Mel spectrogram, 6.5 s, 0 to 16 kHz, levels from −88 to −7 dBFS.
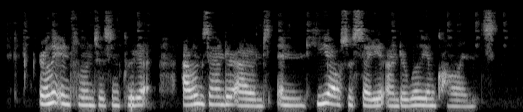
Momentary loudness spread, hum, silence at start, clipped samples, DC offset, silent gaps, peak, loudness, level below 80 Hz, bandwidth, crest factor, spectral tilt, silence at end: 14 LU; none; 0.5 s; under 0.1%; under 0.1%; none; -10 dBFS; -26 LUFS; -62 dBFS; 11.5 kHz; 16 dB; -5.5 dB/octave; 0.35 s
